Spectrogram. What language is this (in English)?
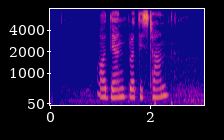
Nepali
